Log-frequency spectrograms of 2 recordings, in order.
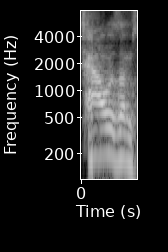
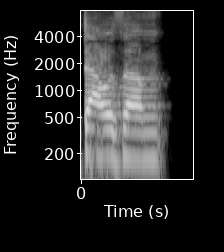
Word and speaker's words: Taoism: Some people pronounce it Taoism. Some people pronounce it Taoism. Tao Te Ching. Both pronunciations I think are okay.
